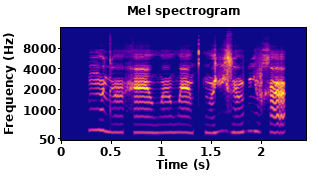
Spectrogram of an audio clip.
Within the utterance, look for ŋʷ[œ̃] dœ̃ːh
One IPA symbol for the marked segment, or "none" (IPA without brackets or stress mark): œ̃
